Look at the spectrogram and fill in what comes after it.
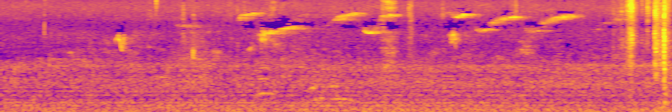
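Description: A small bird chirping faintly: a quick run of short, high notes from about two to five seconds in, over a low steady background rumble.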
